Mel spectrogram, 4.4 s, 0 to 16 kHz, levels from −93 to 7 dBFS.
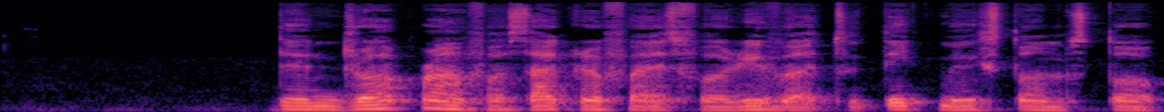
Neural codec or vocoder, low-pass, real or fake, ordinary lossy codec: vocoder, 44.1 kHz, 128 mel bands, Pupu-Vocoder; 14.4 kHz; fake; MP3, 64 kbps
